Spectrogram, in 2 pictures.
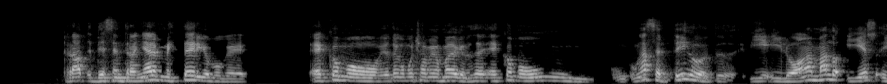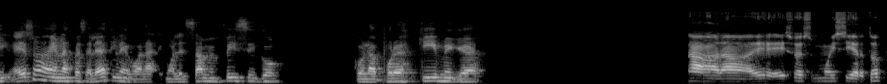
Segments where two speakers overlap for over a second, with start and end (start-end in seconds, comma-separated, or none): none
